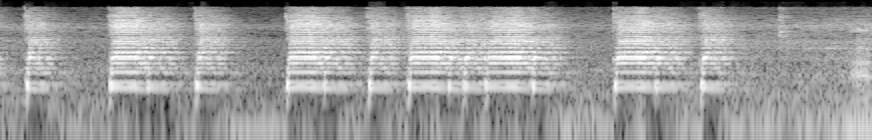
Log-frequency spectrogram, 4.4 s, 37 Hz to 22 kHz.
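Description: A loud pop-up horn fitted to a Honda Click 125 v3 scooter blares in repeated short and long honks, about eight blasts with brief gaps, close to the microphone.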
